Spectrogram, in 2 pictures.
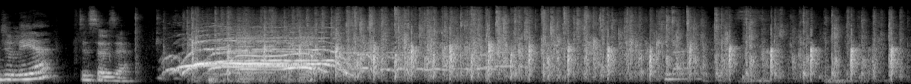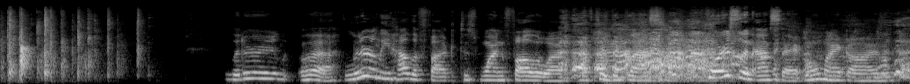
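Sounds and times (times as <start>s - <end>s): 
speech: 0.0s - 1.5s, 11.4s - 18.1s
crowd whooping and cheering: 1.6s - 5.8s
audience applause: 1.6s - 10.6s
laughter: 14.7s - 18.1s.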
